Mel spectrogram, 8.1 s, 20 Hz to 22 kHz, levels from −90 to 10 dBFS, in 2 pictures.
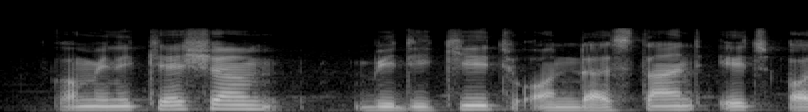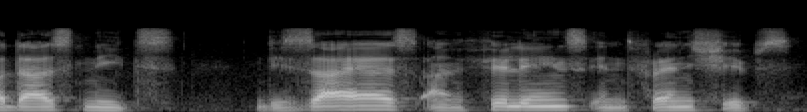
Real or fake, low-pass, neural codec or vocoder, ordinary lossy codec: real; none; none; none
